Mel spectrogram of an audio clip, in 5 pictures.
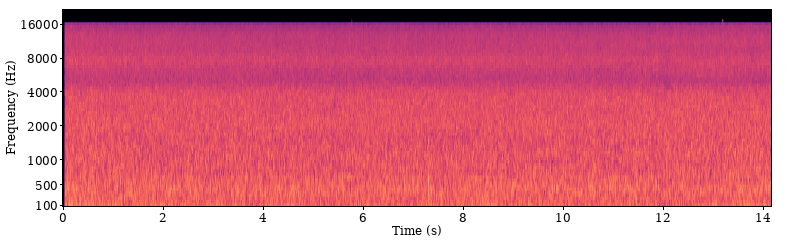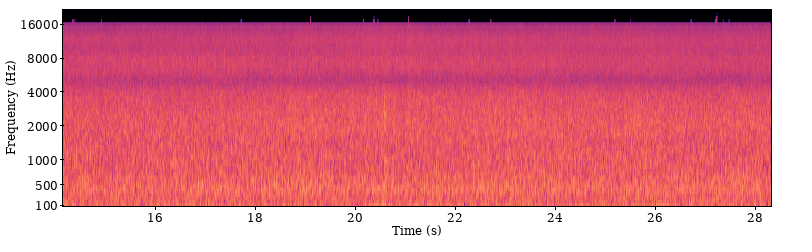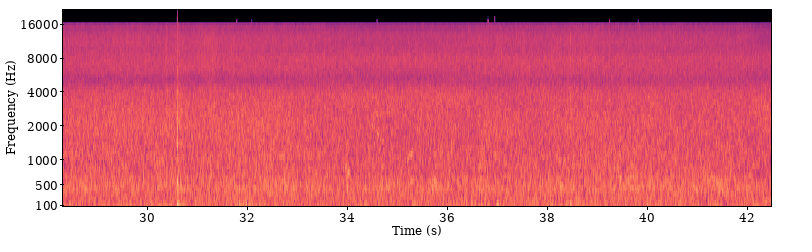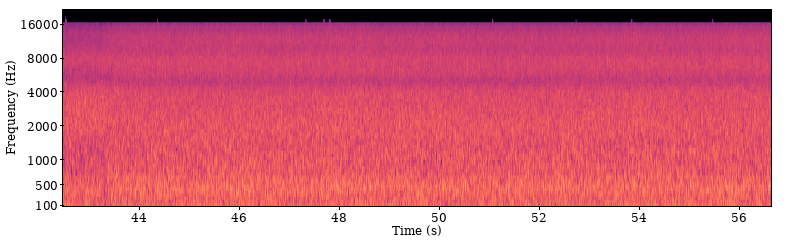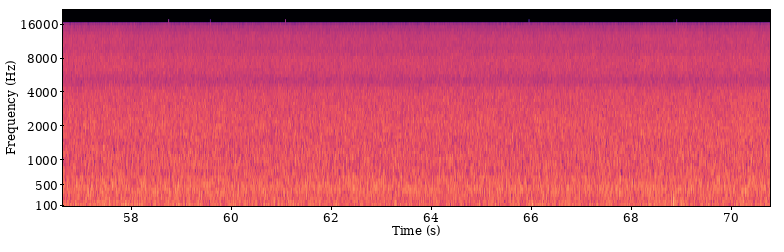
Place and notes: lippstadt, am siek, canou drivers on the river
a group of young canou drivers rehearse loopings with their small kajak boaats
soundmap nrw - social ambiences and topographic field recordings
Lippstadt, Germany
